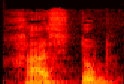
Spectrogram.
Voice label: "xasdub", Archi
